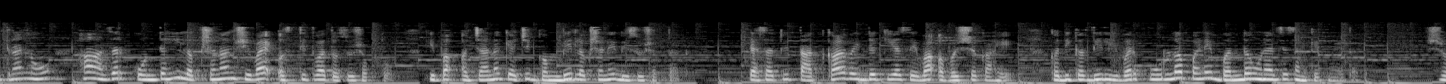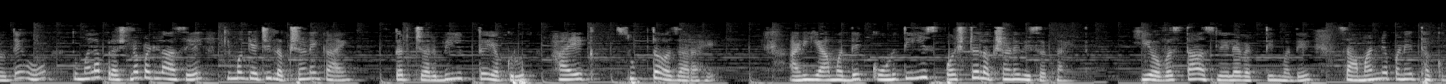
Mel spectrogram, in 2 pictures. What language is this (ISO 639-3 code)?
mar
